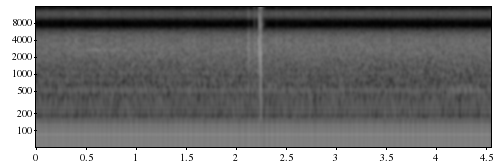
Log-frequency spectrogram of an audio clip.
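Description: Steady electrical hum under a constant hiss, with a short click a little after two seconds.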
